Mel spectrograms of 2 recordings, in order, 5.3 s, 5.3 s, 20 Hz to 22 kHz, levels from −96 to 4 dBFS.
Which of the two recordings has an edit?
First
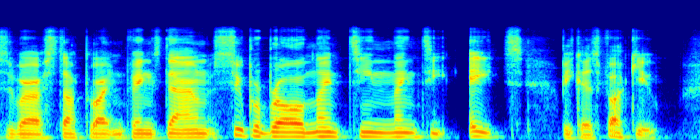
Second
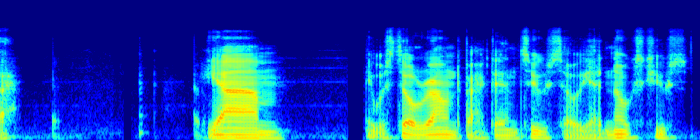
first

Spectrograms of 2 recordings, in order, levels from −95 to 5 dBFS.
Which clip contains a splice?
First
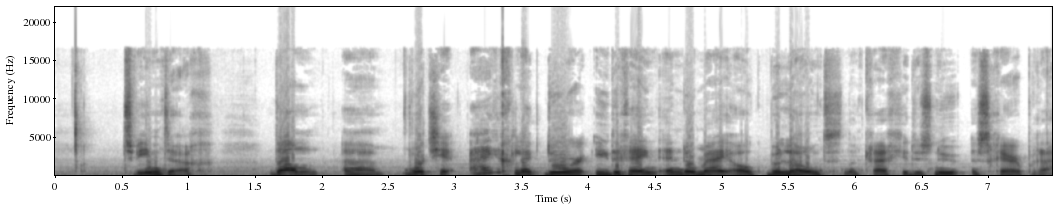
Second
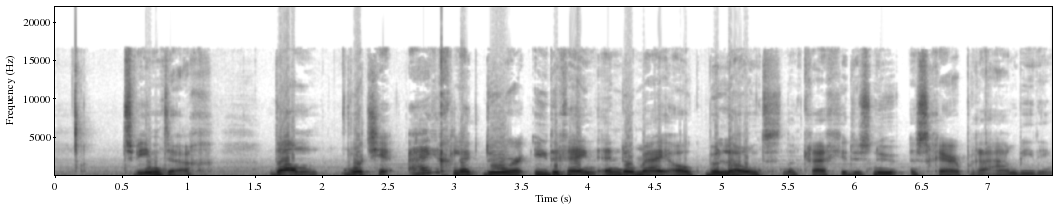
second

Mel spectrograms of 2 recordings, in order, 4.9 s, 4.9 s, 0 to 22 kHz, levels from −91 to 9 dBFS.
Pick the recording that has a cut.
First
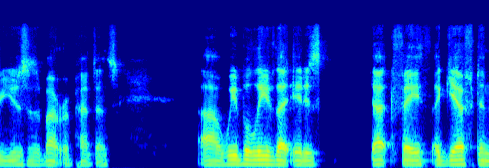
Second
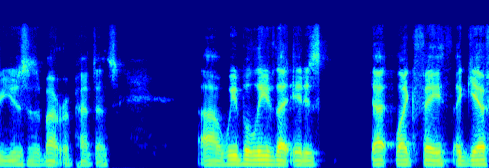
first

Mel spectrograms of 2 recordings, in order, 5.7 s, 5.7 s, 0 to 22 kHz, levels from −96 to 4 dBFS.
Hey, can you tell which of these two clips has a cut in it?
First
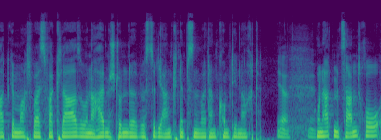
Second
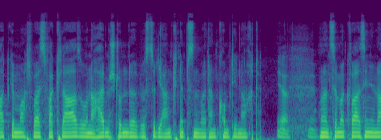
first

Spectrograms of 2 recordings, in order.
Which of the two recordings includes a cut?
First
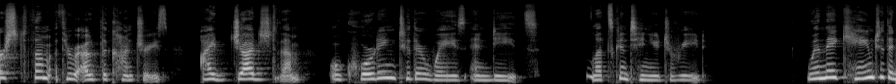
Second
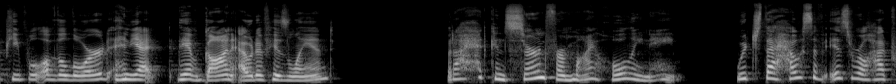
first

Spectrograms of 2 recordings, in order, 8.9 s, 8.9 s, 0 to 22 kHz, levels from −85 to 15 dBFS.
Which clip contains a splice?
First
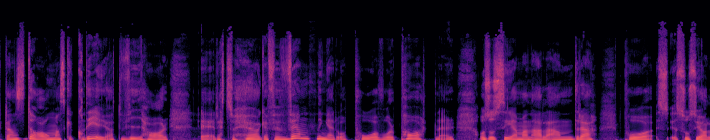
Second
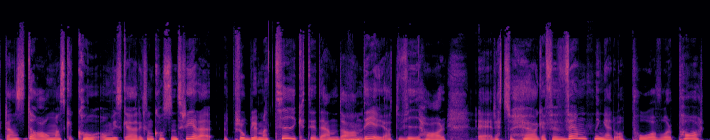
first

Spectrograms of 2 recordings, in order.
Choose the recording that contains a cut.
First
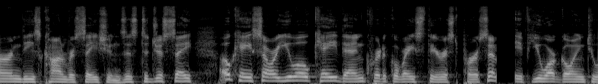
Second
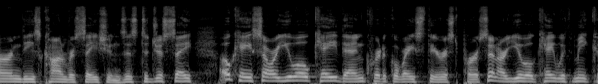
first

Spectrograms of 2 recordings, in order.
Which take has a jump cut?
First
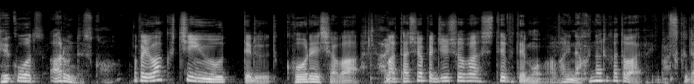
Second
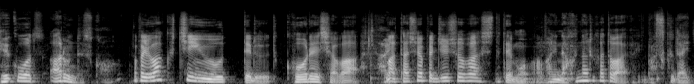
second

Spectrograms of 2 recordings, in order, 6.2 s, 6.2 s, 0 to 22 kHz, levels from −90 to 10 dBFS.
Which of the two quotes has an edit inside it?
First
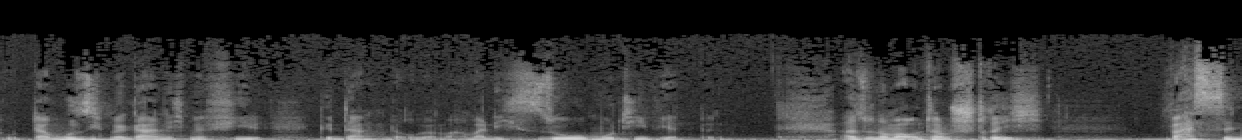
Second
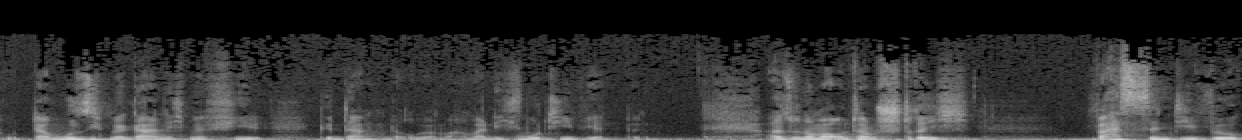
second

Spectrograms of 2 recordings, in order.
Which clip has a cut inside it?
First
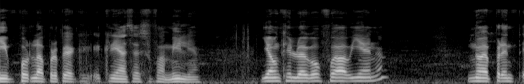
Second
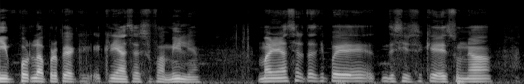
second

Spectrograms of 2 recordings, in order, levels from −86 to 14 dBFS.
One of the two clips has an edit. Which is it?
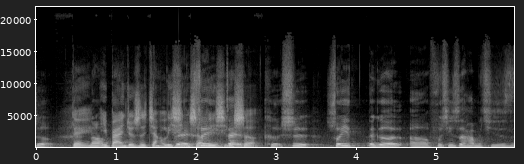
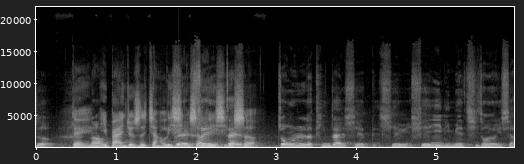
first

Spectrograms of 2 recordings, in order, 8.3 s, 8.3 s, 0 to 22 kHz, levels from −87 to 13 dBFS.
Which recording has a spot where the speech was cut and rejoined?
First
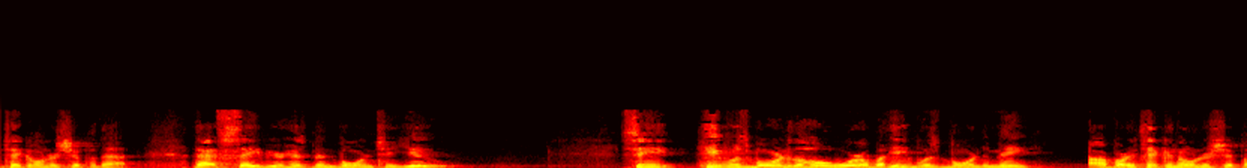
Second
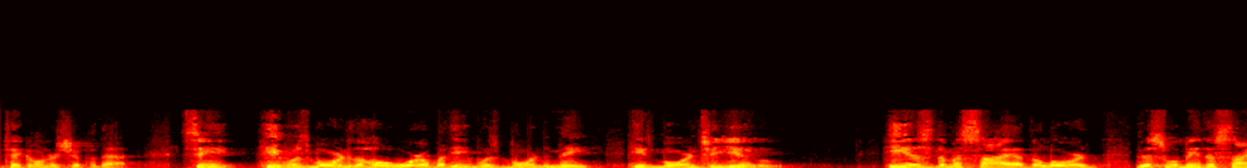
second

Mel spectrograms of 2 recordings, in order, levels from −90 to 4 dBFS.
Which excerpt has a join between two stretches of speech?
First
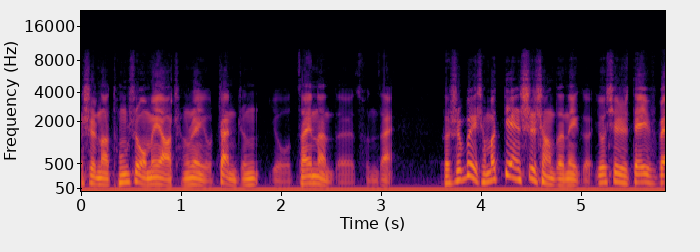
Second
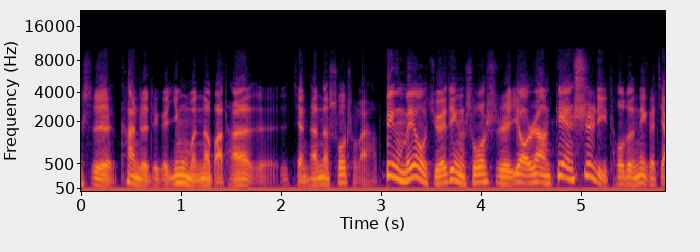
second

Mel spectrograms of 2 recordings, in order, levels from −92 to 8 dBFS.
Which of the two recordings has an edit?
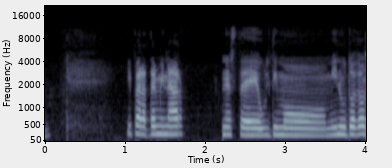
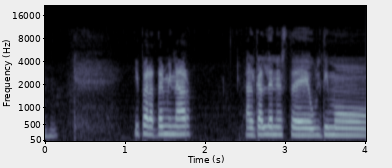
first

